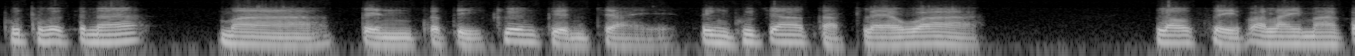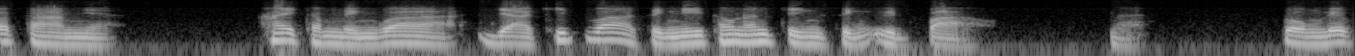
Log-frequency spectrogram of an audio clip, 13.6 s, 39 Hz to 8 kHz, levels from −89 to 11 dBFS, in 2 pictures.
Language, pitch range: Thai, 110-150 Hz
